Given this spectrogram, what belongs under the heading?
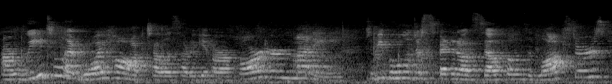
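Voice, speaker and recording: A pragmatic, businesslike preacher's wife acted by a woman in a stage play. She talks quickly in a slightly high voice, heard from a distance in a very echoey hall. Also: animated, lightly acted. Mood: declamatory. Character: pragmatic, brisk pastor's wife running church business. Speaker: actress in a staged reading. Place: theatre at a live staged reading. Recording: echoey, noisy hall recorded from far off.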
